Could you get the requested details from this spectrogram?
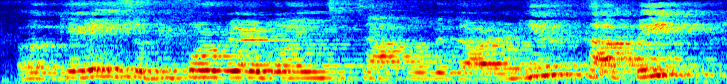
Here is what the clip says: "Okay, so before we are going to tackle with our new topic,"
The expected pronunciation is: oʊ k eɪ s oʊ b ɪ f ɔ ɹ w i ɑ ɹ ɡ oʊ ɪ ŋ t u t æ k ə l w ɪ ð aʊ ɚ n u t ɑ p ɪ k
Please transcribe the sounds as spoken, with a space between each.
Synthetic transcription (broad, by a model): oʊ k eɪ s oʊ b ɪ f ɔ ɹ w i ɑ ɹ ɡ oʊ ɪ ŋ t u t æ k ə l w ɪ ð aʊ ɚ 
